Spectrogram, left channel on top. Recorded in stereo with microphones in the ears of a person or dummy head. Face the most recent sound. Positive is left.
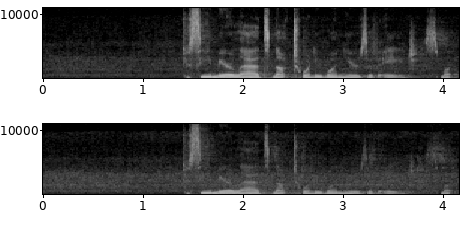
turn(degrees=30)  # may be behind; listen again after turning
